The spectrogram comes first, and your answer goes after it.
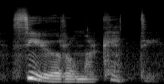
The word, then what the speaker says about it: Ciro Marchetti: Ciro Marchetti. You have to roll your R, right?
